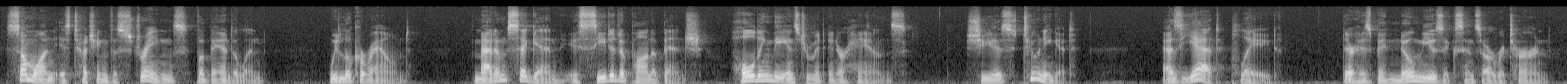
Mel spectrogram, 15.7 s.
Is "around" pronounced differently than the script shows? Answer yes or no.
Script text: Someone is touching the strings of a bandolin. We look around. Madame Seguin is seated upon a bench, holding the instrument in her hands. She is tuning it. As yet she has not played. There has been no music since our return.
no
